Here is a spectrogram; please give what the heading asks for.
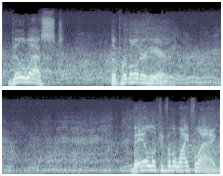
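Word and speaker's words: Bayle: Some guys, especially from the South, pronounce it Bale. Mike Bale. It's Bale, and he is on the gas, lapping another rider.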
